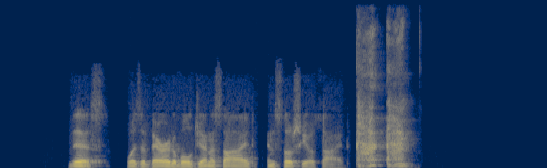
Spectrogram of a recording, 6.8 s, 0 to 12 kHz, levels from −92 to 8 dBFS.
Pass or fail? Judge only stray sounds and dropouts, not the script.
fail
